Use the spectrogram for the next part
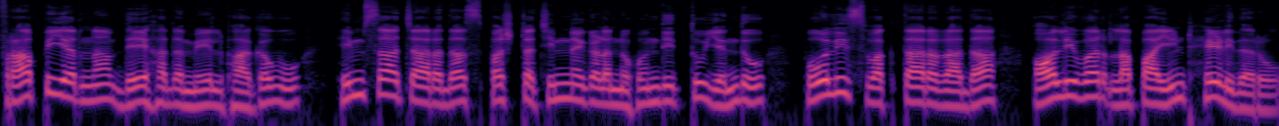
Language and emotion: Kannada, neutral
